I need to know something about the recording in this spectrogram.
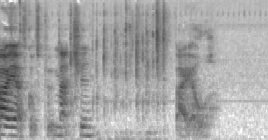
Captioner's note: keyboard clicking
